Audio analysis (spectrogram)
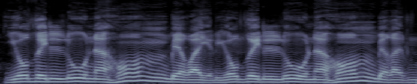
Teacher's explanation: ضاد اینجا از حروف استعلاست، غلیظ تلفظ میشه. میم ساکن بعدش با اخفای شفوی.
